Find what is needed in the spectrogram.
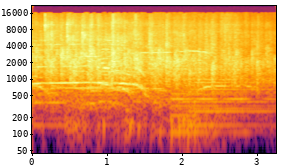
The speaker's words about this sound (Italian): Un grande applauso, la prima volta sul palco qui a Milano di …,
